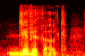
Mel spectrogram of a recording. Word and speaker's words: difficult: Is it difficult? Difficult là ça veut dire difficile. Lié plus comme ça, D-I-F-F-I-C-U-L-T. Difficult. N'a pas manqué que accent tombé sur le premier syllabe là.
